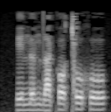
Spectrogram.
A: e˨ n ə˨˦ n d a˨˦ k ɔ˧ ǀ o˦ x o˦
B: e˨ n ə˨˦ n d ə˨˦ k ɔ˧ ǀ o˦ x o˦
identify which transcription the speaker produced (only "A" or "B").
A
